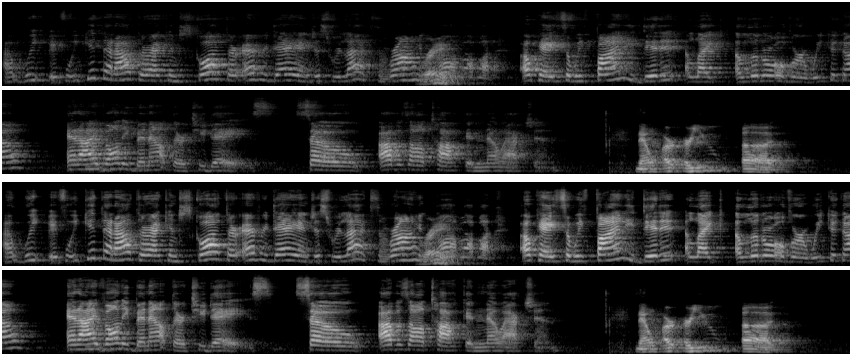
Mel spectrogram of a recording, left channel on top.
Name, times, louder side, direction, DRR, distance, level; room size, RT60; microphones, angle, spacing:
voice 1, 0.0-4.9 5.2-8.7 9.1-10.9 11.5-14.0, right 6 dB, 65° right, 12 dB, 0.7 m, -27 dB
voice 2, 4.1-4.5 9.3-9.5 14.6-16.2, right 1 dB, 10° right, 5 dB, 1.0 m, -28 dB
13.5 x 12.5 x 3.8 m, 0.75 s
head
